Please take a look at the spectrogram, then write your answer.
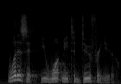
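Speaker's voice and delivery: tender, kindly, soft, gentle voice. Telling the story, Jesus walks over to a man crying out and softly asks. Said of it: "softly asks".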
